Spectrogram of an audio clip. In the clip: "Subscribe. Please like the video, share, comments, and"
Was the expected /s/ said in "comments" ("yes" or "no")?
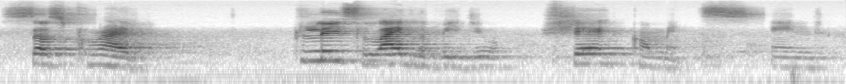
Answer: yes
